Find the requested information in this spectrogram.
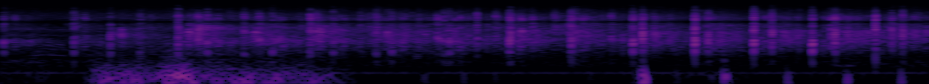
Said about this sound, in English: Golf claps.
